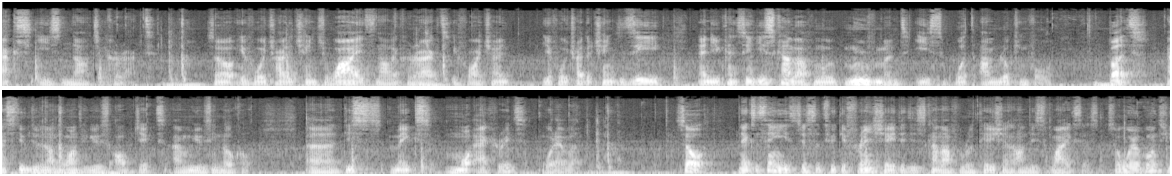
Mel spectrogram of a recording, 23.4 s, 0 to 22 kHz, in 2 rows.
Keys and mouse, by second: 11.8-13.4 drag, 14.2-18.2 drag, 18.2-19.4 middle drag, 19.4-22.4 drag, 22.4-23.3 middle drag.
